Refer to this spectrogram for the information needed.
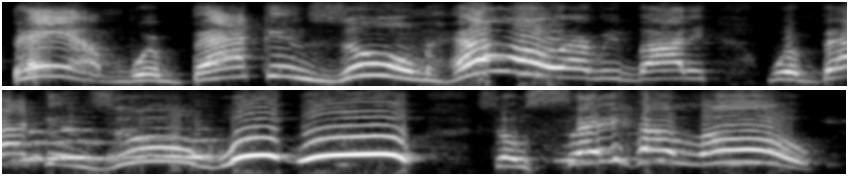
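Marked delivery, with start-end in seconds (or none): none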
